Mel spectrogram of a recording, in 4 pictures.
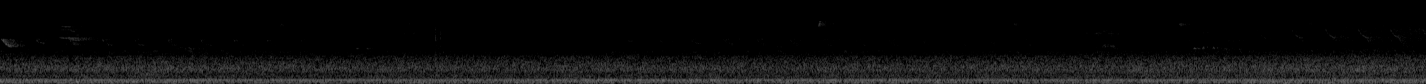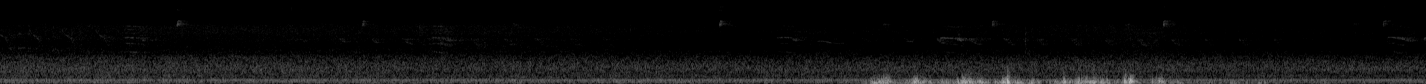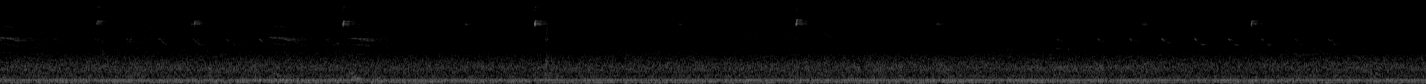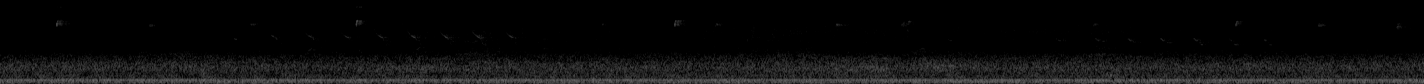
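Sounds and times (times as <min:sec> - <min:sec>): songbirds chirping and trilling: 0:00.0 - 0:57.0
steady low hum: 0:00.0 - 0:57.0.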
